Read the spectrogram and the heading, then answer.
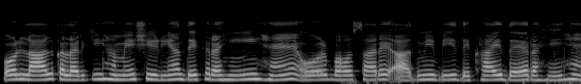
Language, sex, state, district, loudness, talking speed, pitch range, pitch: Hindi, female, Goa, North and South Goa, -27 LUFS, 185 wpm, 210-230 Hz, 220 Hz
